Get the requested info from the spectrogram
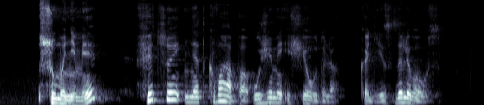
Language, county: Lithuanian, Panevėžys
